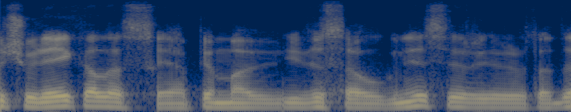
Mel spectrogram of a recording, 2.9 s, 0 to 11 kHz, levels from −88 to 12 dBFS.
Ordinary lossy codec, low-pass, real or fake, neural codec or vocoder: Opus, 16 kbps; 9.9 kHz; real; none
